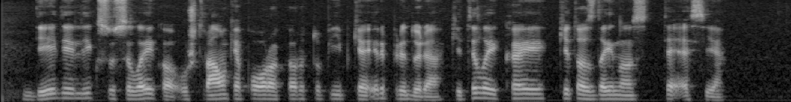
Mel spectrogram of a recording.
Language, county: Lithuanian, Klaipėda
